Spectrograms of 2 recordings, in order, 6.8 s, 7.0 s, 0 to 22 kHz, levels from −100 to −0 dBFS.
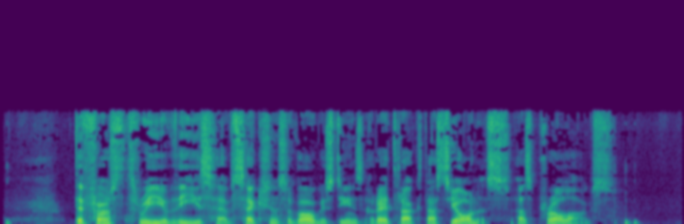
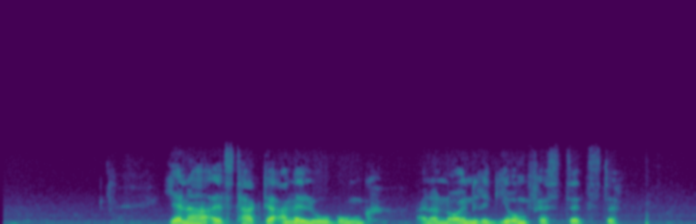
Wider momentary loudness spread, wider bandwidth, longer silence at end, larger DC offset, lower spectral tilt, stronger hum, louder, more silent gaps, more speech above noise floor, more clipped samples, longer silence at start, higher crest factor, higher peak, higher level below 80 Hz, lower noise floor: about the same, 9 LU vs 11 LU; first, 11.5 kHz vs 6.6 kHz; about the same, 0.45 s vs 0.5 s; neither; second, -3.5 dB/octave vs -8 dB/octave; neither; about the same, -25 LUFS vs -24 LUFS; neither; second, 32 dB vs 43 dB; neither; second, 0.05 s vs 1.7 s; about the same, 24 dB vs 20 dB; about the same, -4 dBFS vs -6 dBFS; about the same, -62 dBFS vs -64 dBFS; second, -58 dBFS vs -67 dBFS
